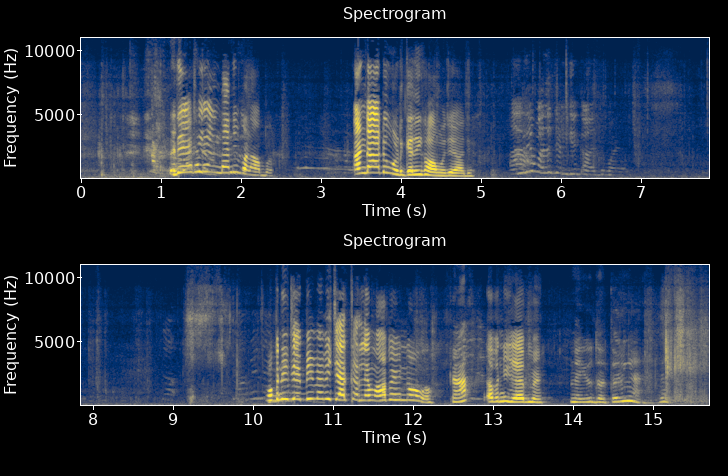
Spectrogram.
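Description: A boy talks loudly and with animation close by.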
